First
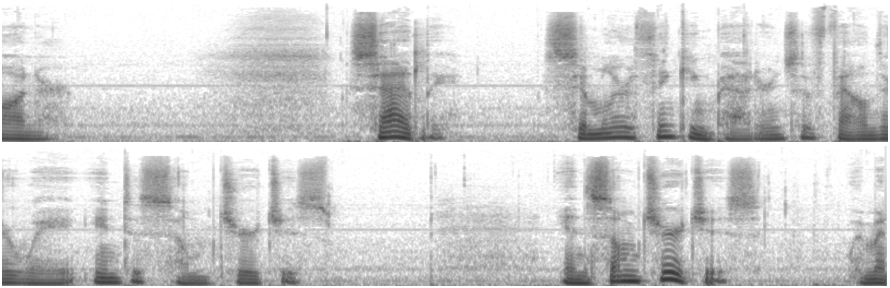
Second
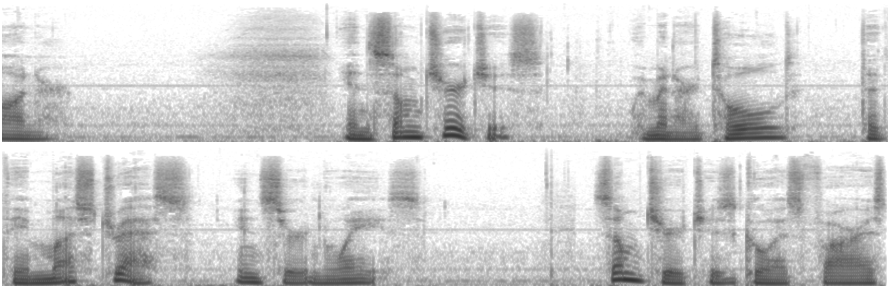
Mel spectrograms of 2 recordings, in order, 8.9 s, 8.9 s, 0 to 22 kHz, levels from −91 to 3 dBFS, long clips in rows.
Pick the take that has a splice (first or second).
second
